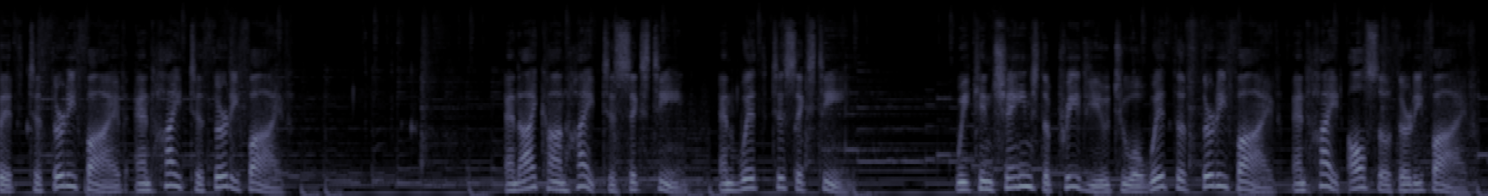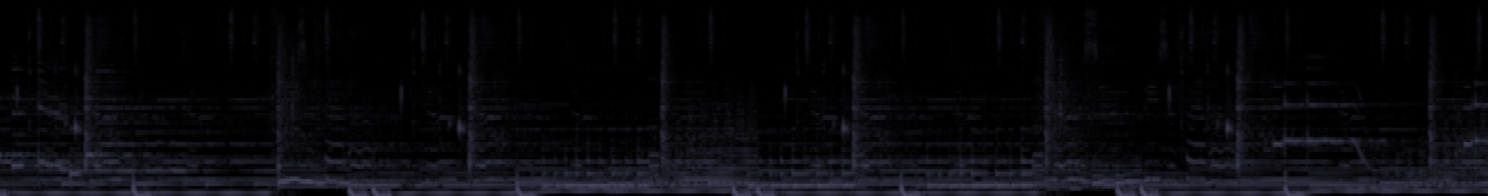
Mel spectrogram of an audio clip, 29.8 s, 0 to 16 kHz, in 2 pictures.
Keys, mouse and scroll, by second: 2.7-5.2 middle drag, 5.2-8.7 drag, 9.7-13.6 drag, 13.6 middle click, 14.6-29.0 drag, 29.0-29.7 middle drag.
